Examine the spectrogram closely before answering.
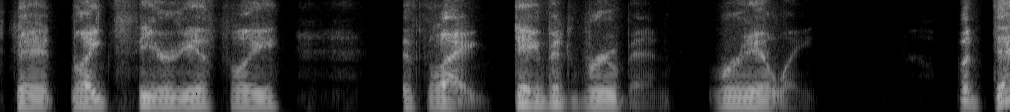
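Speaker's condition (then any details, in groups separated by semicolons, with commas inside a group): Brain injury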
